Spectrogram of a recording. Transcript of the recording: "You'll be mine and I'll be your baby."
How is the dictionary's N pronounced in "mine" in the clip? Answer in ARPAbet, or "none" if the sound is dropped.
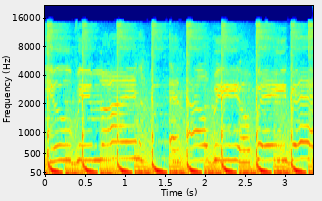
N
